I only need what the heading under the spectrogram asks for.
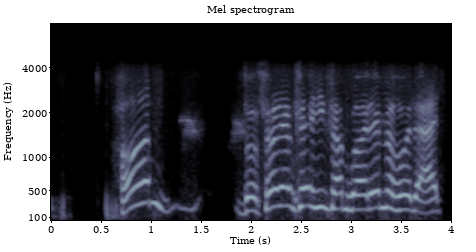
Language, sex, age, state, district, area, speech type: Maithili, male, 60+, Bihar, Sitamarhi, rural, conversation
